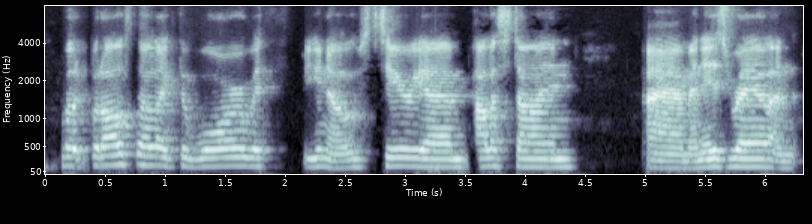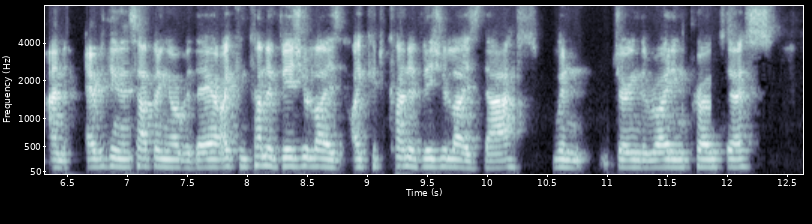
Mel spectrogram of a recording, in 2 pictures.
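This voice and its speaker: A man's fairly high, bright and sharp voice in an Irish accent, moderate in pace and flat and monotone in intonation, on a very clean recording with a silent background. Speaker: singer-songwriter. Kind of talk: interview.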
